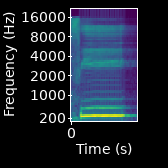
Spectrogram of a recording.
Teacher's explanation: hukumnya adalah Mad thobii karena huruf ini adalah huruf Ya Sukun Ya Sukun didahului harakat kasrah maka panjang dua harakat Fi namun dibaca panjangnya hanya saat berhenti saja Kalau diteruskan madnya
